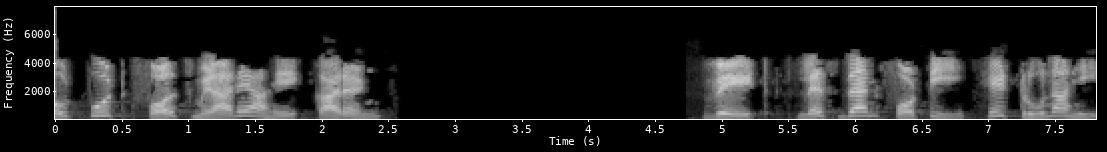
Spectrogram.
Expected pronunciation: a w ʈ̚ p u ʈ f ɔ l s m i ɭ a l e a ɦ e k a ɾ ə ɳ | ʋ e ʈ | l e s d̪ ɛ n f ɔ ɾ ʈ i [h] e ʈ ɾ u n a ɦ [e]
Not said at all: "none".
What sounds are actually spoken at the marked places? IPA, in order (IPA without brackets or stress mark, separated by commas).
h, i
